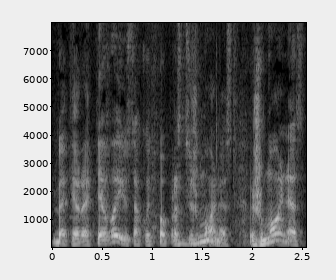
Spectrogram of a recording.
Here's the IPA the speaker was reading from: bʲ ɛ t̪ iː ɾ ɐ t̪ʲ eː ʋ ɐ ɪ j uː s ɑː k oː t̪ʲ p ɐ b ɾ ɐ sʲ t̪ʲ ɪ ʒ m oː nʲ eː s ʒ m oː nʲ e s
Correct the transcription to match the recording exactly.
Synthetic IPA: bʲ ɛ t̪ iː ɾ ɐ t̪ʲ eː ʋ ɐ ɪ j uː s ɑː k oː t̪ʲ p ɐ p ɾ ɐ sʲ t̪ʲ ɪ ʒ m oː nʲ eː s ʒ m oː nʲ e s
